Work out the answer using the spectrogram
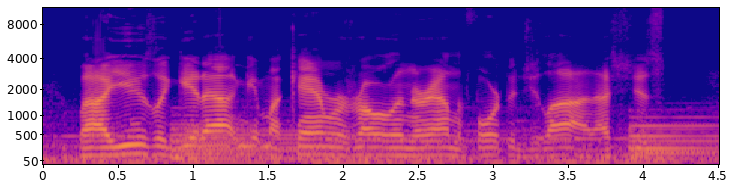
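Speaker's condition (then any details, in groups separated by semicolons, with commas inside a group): No condition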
